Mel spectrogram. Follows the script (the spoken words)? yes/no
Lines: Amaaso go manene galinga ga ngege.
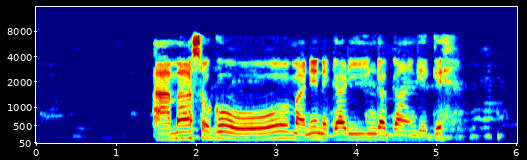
yes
